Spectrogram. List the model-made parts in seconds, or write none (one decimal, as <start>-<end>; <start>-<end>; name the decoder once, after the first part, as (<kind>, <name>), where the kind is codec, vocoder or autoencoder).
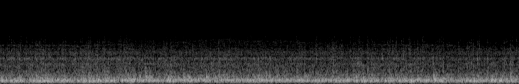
none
